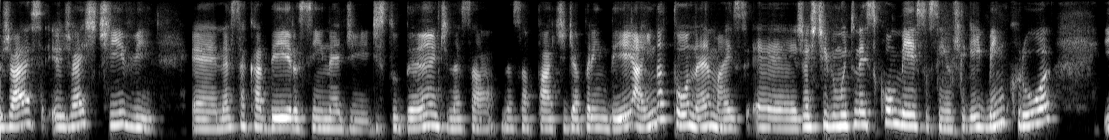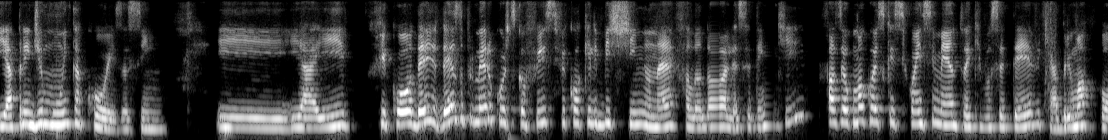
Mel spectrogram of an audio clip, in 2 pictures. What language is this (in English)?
Portuguese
